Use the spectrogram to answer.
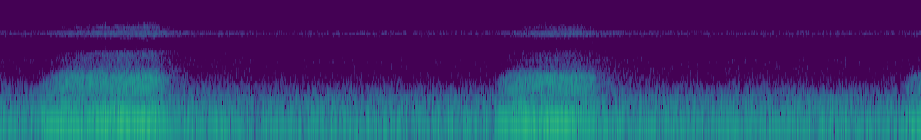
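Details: Slow, regular, low snores, about one every five seconds, over a steady background hum.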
